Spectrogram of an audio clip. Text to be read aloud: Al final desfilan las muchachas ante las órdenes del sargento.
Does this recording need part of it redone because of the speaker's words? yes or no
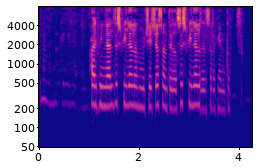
yes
